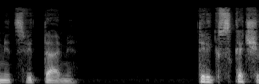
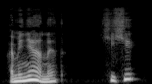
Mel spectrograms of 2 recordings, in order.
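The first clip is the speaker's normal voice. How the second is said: pixie; 6 semitones higher than usual. A narrator's reading. Giggly pixie.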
